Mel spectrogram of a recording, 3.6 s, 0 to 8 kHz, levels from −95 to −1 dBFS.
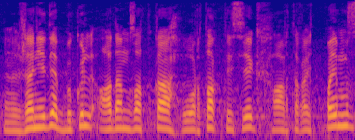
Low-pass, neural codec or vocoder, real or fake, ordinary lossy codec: none; codec, 16 kHz, 16 kbps, FreqCodec, larger model; fake; none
